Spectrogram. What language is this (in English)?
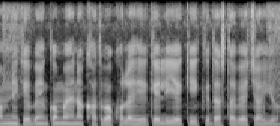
Magahi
